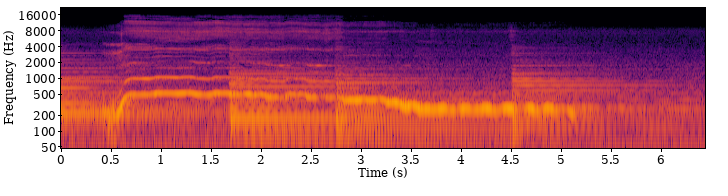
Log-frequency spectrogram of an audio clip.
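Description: Ballad intro: a woman's voice sings one long wordless note. It swoops up, holds, then slowly steps down and fades over sustained accompaniment chords that change every second or two.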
